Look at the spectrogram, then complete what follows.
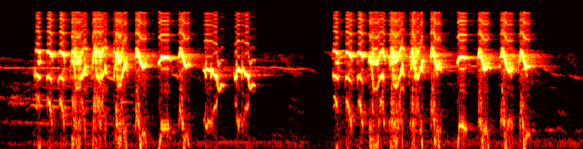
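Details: Kacer (oriental magpie-robin) singing hard in the rapid 'speed roll' style: two quick runs of loud, clipped, rolling notes, each about two seconds long, with a short quiet pause between them.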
